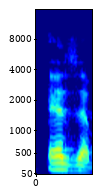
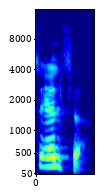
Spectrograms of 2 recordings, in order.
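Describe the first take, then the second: First: The middle consonant is a buzzing z sound. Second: The middle consonant is a hissing s sound. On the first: This is how the name is said locally. "you say in Israel Elza" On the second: This is how the name is properly said. "but it's Elsa"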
